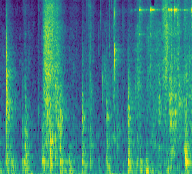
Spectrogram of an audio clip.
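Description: A puppy whimpers and yips in soft, brief bursts with faint rubbing sounds between them, close by and fairly quiet, with no talk over it.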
